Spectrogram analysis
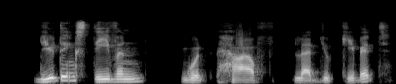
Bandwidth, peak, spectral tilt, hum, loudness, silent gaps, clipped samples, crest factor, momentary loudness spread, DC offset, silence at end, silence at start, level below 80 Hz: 8 kHz; -2 dBFS; -5.5 dB/octave; none; -18 LUFS; none; under 0.1%; 16 dB; 11 LU; under 0.1%; 0.1 s; 0.35 s; -58 dBFS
